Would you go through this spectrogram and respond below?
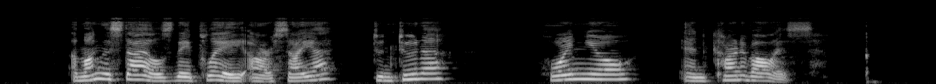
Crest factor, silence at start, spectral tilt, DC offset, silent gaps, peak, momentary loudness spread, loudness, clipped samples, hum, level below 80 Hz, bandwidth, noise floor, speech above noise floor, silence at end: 18 dB; 0.7 s; -5.5 dB/octave; under 0.1%; none; -2 dBFS; 14 LU; -18 LUFS; under 0.1%; none; -60 dBFS; 9.4 kHz; -75 dBFS; 58 dB; 1.25 s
